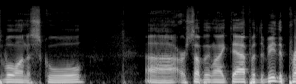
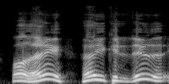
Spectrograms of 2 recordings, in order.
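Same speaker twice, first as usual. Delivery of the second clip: high-pitched, hammed-up whiny protest; mocking outraged Democrats; 8 semitones higher, 4 dB louder than usual. Host mimicking Democrats objecting to Russia ties, mock indignation. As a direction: caricature their indignant objection.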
